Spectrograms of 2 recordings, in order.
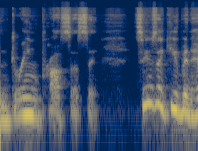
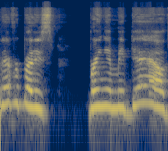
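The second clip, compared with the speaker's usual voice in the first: playful complaint; 6 semitones higher, 4 dB louder than usual. Retold or imitated. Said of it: "She's laughing when she says this".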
